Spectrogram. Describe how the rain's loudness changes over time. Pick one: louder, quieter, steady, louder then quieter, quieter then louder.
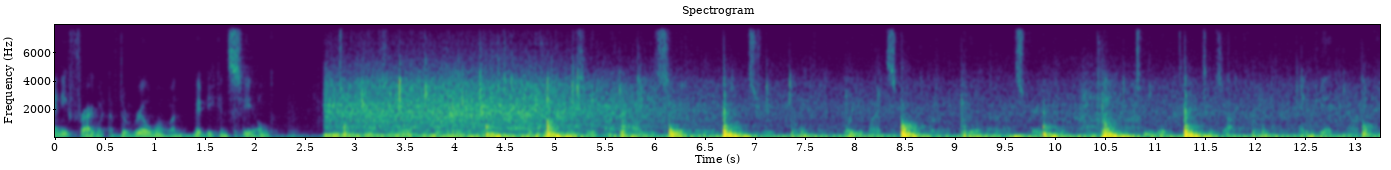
quieter.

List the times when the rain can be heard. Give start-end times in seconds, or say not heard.
2.6-13.2.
